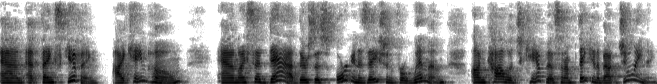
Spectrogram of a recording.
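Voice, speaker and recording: Using an ordinary speaking voice, a woman speaks at a fairly slow pace with a fairly high pitch and lively intonation. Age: 60s. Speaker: author and pro-life activist. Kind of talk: webinar presentation. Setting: online webinar. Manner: casual, with filler words.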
